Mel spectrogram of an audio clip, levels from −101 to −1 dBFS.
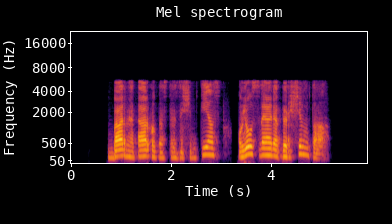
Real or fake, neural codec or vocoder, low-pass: fake; codec, 44.1 kHz, 1.7 kbps, Pupu-Codec; 5.4 kHz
